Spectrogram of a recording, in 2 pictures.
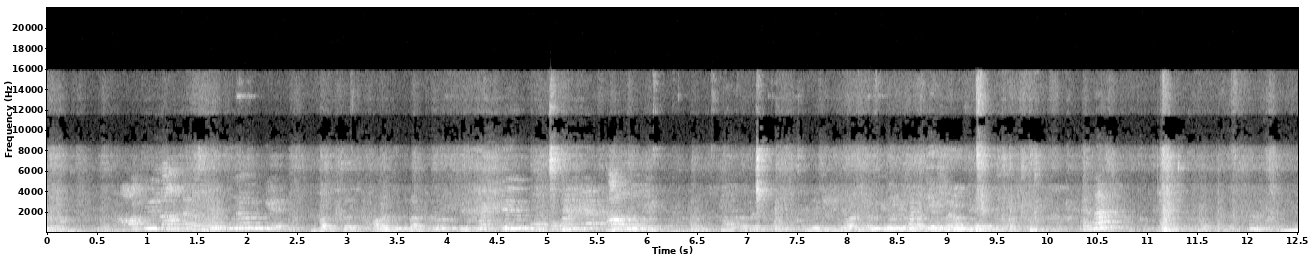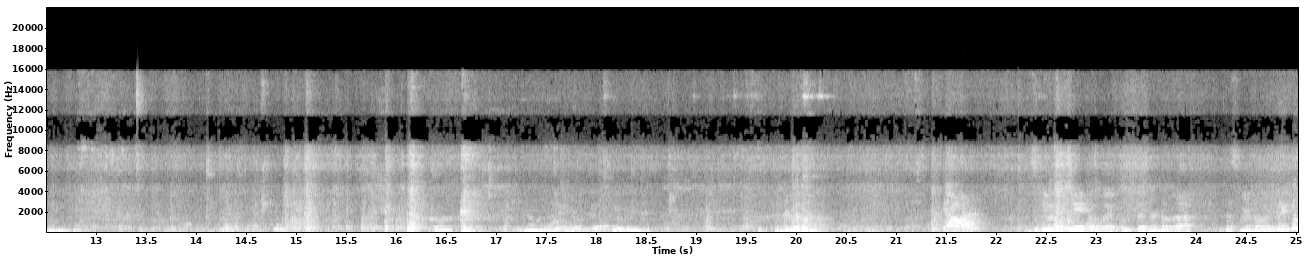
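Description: A woman speaks calmly to children nearby.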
